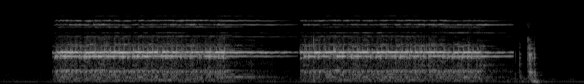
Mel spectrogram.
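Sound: telephone ringing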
